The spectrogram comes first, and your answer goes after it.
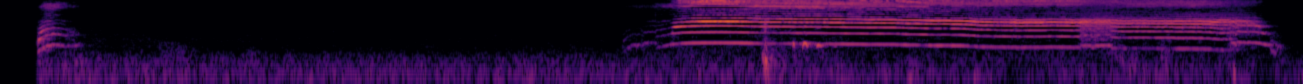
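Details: Frog screaming with a cat-like voice: a brief cry, a long silence, then a loud sustained wailing scream lasting about eight seconds, steady and richly harmonic, slightly falling at the end.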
